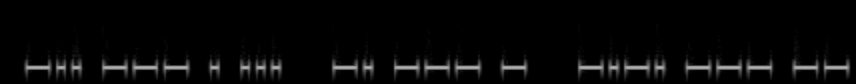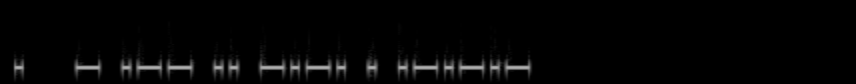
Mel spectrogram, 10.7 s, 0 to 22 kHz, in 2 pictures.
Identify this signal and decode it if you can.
Morse code, heard as a keyed tone, about 25 wpm, 700 Hz. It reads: DOES NOT COME TWICE.
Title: Sentences from Top 1600 Words 25wpm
